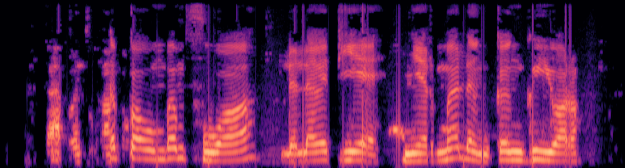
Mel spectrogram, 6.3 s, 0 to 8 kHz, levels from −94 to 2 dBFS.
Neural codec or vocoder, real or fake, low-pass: none; real; 7.2 kHz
